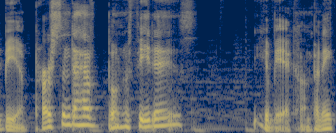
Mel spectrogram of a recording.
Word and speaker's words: bona fides: Oh, hell, I promised to tell you what bona fides means. Bona fides. It's bona fides? Bona, like that, with an E. Bona fides, spelled with an A, sounds like an E.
